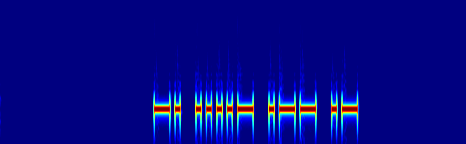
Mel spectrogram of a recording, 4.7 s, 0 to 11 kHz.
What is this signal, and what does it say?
Morse code, heard as a keyed tone, about 23 wpm, 700 Hz. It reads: N4WA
